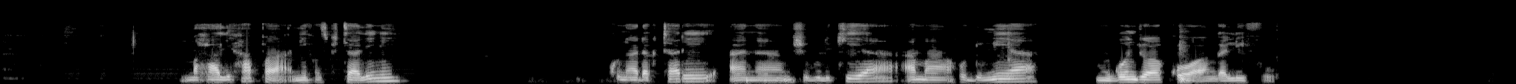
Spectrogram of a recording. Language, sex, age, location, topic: Swahili, male, 25-35, Wajir, health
